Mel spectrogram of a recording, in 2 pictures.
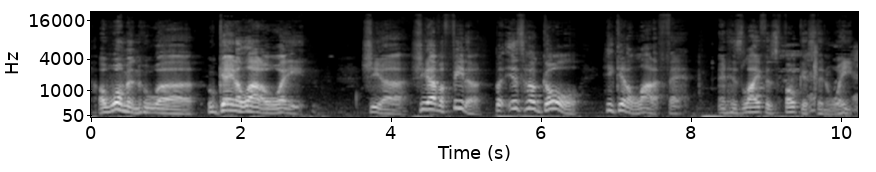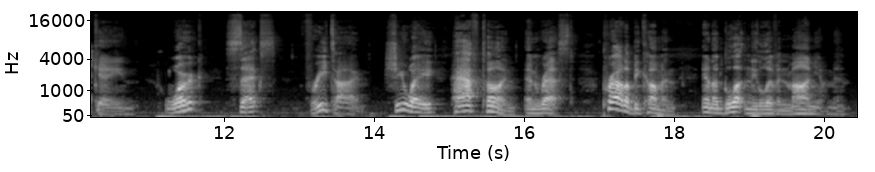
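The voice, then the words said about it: Put-on New Jersey accent. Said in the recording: “I don't know how to do a Greek accent, so I'm just gonna do a New Jersey accent.”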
